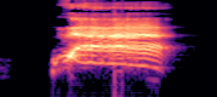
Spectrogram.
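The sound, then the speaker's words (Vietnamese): A man's miserable scream of pain during a fight: one loud, sustained cry of just over a second, rising sharply at the onset and then held at a strained pitch before cutting off, alone against silence. “Một tiếng hét thảm”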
